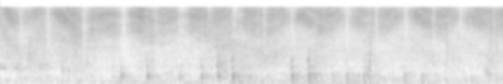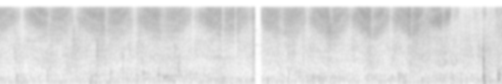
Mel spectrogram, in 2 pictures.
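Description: Chalk blackboard being wiped with a handheld eraser in repeated sweeping strokes, with a couple of light knocks about four seconds in.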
